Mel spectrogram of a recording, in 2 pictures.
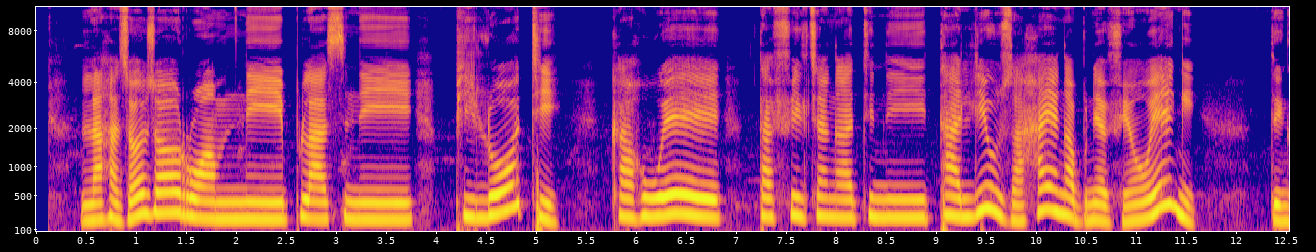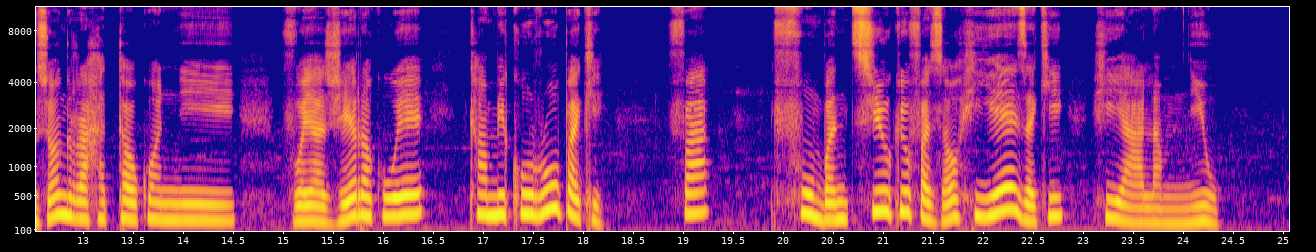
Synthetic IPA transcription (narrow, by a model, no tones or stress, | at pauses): laɦəzawzoroaminiplasini | pʰilot̪ʰi | kʰaɦuwe | t̪afilt͡ʃaŋat̪init̪aliuzahajaŋabuniaveeŋi | d̪̥eŋizonirahat̪awkanni | v̥ojazeɾakuwe | kʰamikuɾupaki | fa | fumbanit͡siukiufazawhiezaki | hialaminiu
